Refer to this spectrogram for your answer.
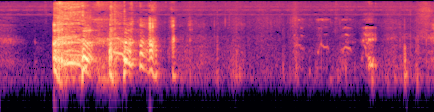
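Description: A loud coughing fit begins abruptly with a harsh burst, then trails off into several smaller, rougher coughs and throaty rasps.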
